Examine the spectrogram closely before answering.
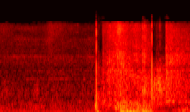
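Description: A powerful explosion booms nearby and rumbles.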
